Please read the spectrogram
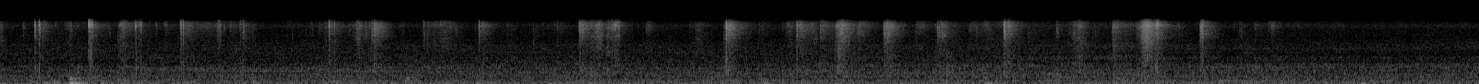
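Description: Border Collie puppies chewing raw chicken necks and drumsticks: irregular sharp crunches and clicks of bone and gristle between their teeth, coming in small clusters until about twelve seconds in.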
